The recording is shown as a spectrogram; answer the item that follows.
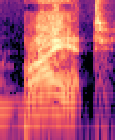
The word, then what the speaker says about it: Bryant: so you're tracking no look for bryant not brian look at how my name is spelled sammy that's why a lot of people like yo i can't find your website because you're typing brian my name's not brian it's like you're you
